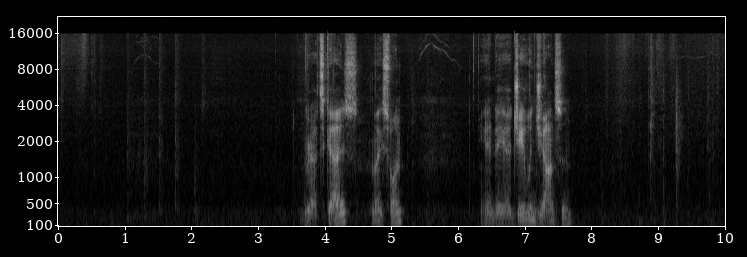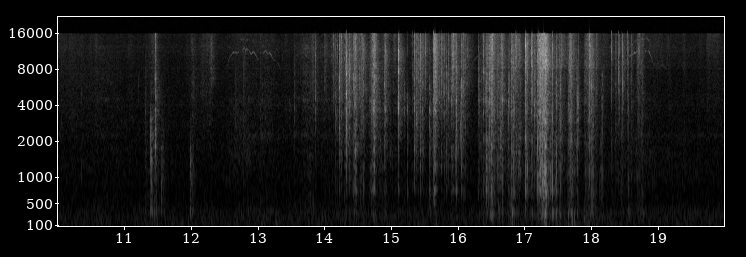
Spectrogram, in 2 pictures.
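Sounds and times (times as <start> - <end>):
foil wrapper tearing: 14.0 - 18.8.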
